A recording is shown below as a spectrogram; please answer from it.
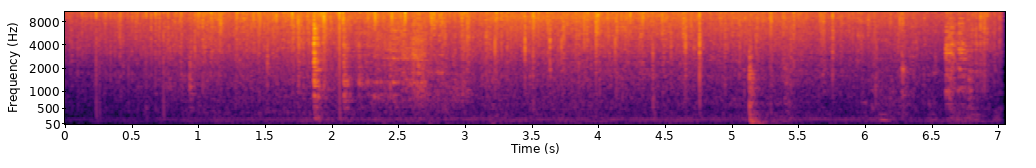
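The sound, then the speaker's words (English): Pupusas fry in a home kitchen with a steady, crackling sizzle of hot oil, sprinkled with scattered sharp pops and clicks over a faint low hum, staying fairly quiet and even throughout. “That's the sound of pupusas being made out of one of San Diego's micro-enterprise home kitchen operations, better known as Miko's”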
